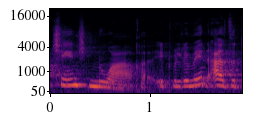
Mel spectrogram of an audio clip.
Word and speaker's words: noir: Black is noir, noir.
